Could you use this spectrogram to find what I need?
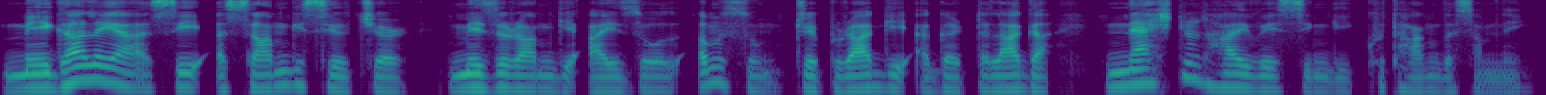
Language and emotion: Manipuri, neutral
